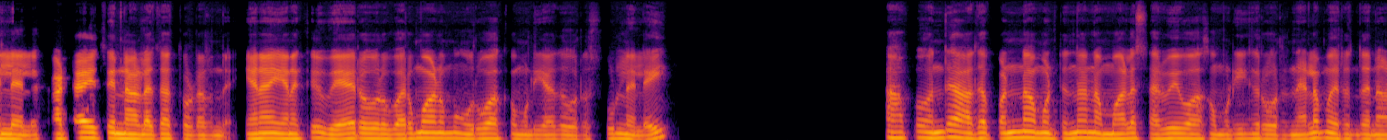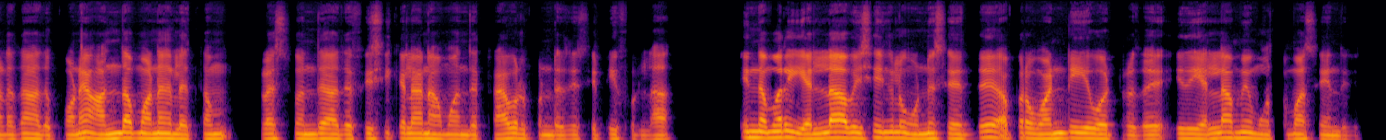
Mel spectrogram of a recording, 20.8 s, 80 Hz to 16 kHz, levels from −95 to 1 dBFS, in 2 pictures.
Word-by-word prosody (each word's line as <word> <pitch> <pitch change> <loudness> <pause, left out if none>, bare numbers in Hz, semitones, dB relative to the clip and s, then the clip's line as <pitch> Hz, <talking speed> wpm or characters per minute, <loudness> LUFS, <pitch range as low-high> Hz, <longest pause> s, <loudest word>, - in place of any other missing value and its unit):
இல்ல 125 0 +4
இல்ல. 110 0 -3
கட்டாயத்தினாலதான் 125 -3 +3
தொடர்ந்தேன். 110 -1 -6
ஏன்னா 135 +2 +5
எனக்கு 125 +3 -1 0.2
வேறொரு 130 0 +3
வருமானமும் 135 +1 +1
உருவாக்க 130 0 -2
முடியாத 115 0 -4
ஒரு 105 0 -9
சூழ்நிலை. 120 -2 -1 1.8
அப்ப 145 +1 -2
வந்து 145 +3 +2
அதை 135 +1 +2
பண்ணா 145 +3 +3
மட்டும்தான் 135 +2 0
நம்மால 125 0 +1
சர்வேவ் 130 +2 0
ஆக 120 0 -4
முடியும்ங்கிற 120 +1 -4
ஒரு 110 - -12
நிலைமை 140 +4 0
இருந்ததுனாலதான் 115 +1 -2
அதுக்கு 110 -2 -6
போனேன். 135 +4 +2
அந்த 130 +3 +4
மன 130 0 +4
அழுத்தம் 120 +1 -1 0.3
பிளஸ் 125 0 -3
வந்து 120 +1 +1
அது 120 -1 -1
பிஸிக்கலா 130 0 -2
நாம 115 -1 -1
அந்த 115 0 -2
டிராவல் 125 0 -1
பண்றது 110 0 -4
சிட்டி 120 0 -8
ஃபுல்லா 110 -2 -7 0.7
இந்த 155 0 +5
மாதிரி 160 +1 +4 0.2
எல்லா 140 +4 +5
விஷயங்களும் 145 -1 0
ஒண்ணு 130 +2 +2
சேர்த்து 120 +4 -2
அப்புறம் 140 -3 -2
வண்டி 135 +3 +2 0.2
ஓட்டறது, 115 -2 -3 0.2
இது 130 - 0
எல்லாமே 145 +2 +1
மொத்தமா 115 +1 -4
சேர்ந்துக்குது. 105 -2 -6
125 Hz, 150 wpm, -21 LUFS, 115-135 Hz, 1.8 s, ஏன்னா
